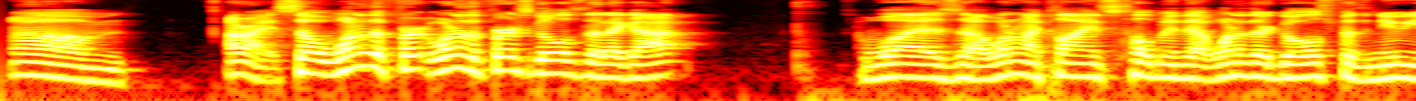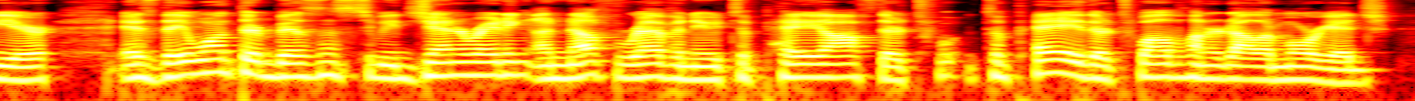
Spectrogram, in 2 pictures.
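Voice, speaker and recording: A business coach with a mid-range, slightly raspy voice today speaks at normal speed, energetically coaching viewers on a live stream. He often restarts his phrases.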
